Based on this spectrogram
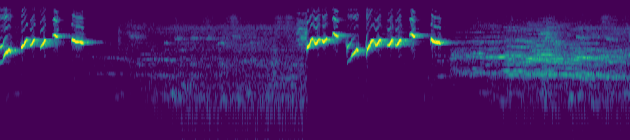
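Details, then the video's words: Orange-headed thrush singing, used as a lure so other orange-headed thrushes start singing. Two bursts of quick, high, rising and falling whistles are each followed by a quiet gap, and faint murmuring noise trails at the end. "PANCINGAN ANIS MERAH INI BIKIN GACOR ANIS MERAH LAIN"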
